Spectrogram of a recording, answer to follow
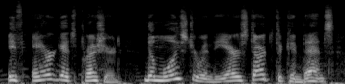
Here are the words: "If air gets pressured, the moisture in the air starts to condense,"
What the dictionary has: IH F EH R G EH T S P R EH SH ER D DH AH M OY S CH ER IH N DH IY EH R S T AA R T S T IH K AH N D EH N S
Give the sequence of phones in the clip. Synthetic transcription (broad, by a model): IH F EH R G EH T S P R EH SH ER D DH AH M OY S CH ER IH N DH IY EH R S T AA R T S T IH K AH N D EH N S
